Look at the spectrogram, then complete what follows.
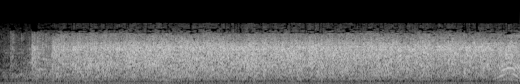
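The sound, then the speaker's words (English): Sustained audience applause after a recited Easter verse, a dense crackle of many hands clapping at once, loud and steady from start to finish with no talking over it. “Well, you got a nice hand there, Mary, but you asked for it.”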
